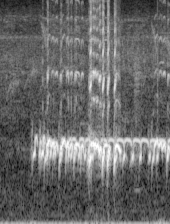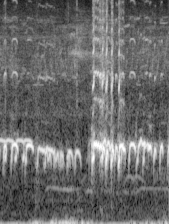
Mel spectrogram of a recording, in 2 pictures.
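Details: Wild local zebra dove singing as a lure for other doves: a steady stream of fast, rolling staccato coos. Two loud clatters of clicks are heard, one early and one near the end.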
